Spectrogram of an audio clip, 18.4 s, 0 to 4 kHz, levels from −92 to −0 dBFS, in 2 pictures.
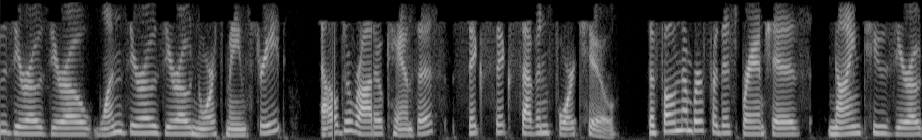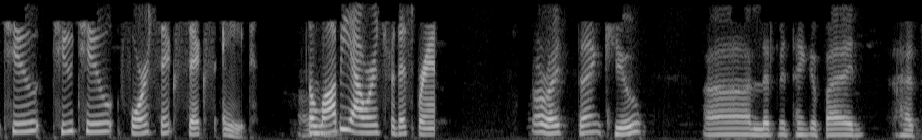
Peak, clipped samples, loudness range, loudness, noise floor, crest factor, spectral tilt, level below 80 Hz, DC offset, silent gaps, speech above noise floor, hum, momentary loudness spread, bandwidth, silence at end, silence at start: -12 dBFS; under 0.1%; 4 LU; -31 LUFS; -76 dBFS; 20 dB; -3.5 dB/octave; -68 dBFS; under 0.1%; none; 45 dB; none; 10 LU; 4 kHz; 0.05 s; 0 s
